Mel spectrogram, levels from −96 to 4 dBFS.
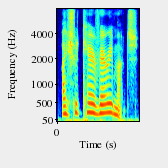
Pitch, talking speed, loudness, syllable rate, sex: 215 Hz, 245 wpm, -16 LUFS, 5.5 syllables/s, female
